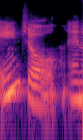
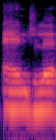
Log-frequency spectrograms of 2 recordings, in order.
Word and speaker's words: Angela: I actually never realized Angela Angel because it's such a different pronunciation yeah wow it's basically angel with a a I love that does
